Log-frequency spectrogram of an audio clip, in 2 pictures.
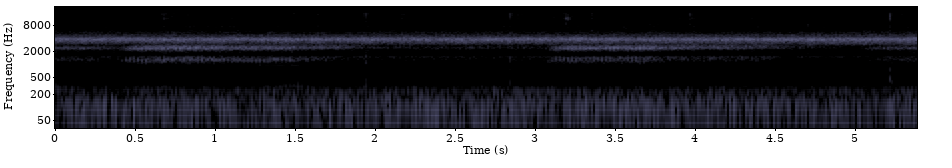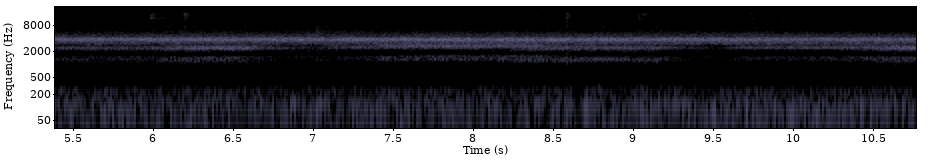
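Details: A chorus of thousands of frogs in rain: a steady shrill background drone, with two-pitched trilled calls recurring roughly every one to two seconds, and heavy rainfall noise throughout.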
